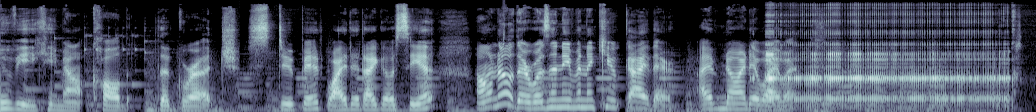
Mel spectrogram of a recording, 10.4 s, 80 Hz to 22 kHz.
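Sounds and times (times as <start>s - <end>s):
speech: 0.0s - 8.5s
person imitating a ghostly croaking death rattle in the throat: 7.7s - 10.3s.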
